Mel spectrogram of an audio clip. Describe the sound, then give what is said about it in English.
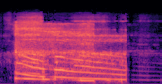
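A long, voiced exhale during a breathing exercise, released with sound like a moan-like sigh. It holds steady for over a second with a slightly falling pitch, then cuts off abruptly. “Inhale. Exhale with sound.”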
